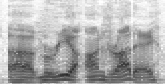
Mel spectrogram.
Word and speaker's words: Maria Andrade: We have a very special guest, Maria Andrade.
